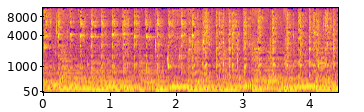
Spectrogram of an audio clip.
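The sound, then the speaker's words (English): Eggs and yolks are beaten with vanilla extract and a pinch of salt, a rapid, steady rhythm of wet clicking and scraping at even loudness, with no voices. “To the eggs, we're going to add 1 teaspoon of pure vanilla extract and just a tad pinch of salt. Now let's beat this up.”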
